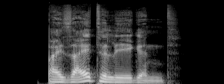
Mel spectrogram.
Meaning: present participle of beiseitelegen
- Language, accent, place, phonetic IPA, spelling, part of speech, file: German, Germany, Berlin, [baɪ̯ˈzaɪ̯təˌleːɡn̩t], beiseitelegend, verb, De-beiseitelegend.ogg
